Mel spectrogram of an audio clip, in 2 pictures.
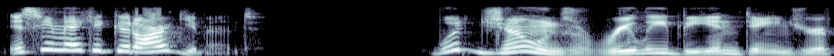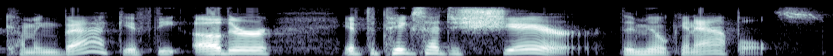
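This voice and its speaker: A male teacher reading a novel aloud to his class with expressive, clear phrasing. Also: fairly high pitch, moderate pace, dry recording, highs cut off.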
